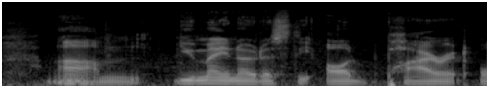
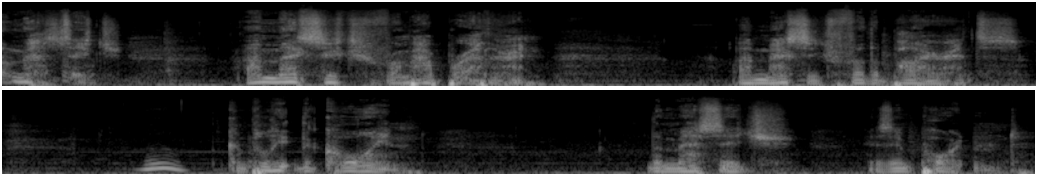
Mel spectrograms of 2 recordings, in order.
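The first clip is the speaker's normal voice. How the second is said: reverberating, repeating, echoing chorus of voices; 3 semitones higher than usual. Game narrator voicing a message heard from unseen voices, echoing voices. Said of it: "you hear them kind of echo and say".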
